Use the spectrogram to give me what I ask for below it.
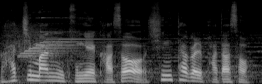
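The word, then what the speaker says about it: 八幡: 그래서 우리나라 말로 읽으면 8번 궁, 8번 신사 이렇게 많이들 이야기를 하는데요. 그 일본어로는 그걸 이제 하찌만이라고 읽습니다. 그래서 그 하찌만 신사의 총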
